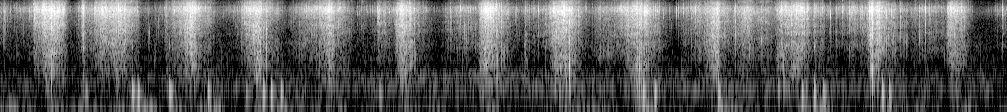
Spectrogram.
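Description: Footsteps through a thick carpet of fallen autumn leaves, in an even walking rhythm of about two steps a second.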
